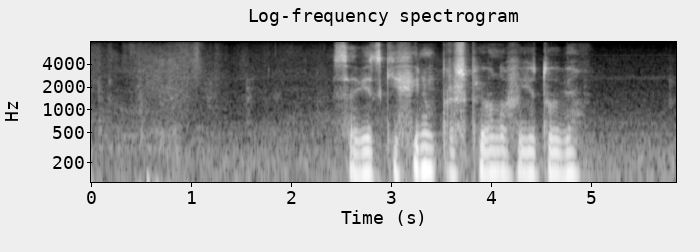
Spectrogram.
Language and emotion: Russian, neutral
